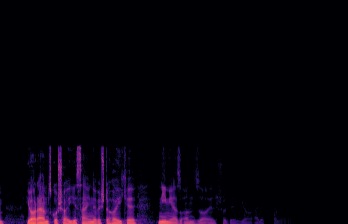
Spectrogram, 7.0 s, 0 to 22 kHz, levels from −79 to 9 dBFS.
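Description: From 2.79 s the speech fades out, and the fade shows truncation distortion: the gain stage kept too few bits, which fits about a 10-bit word, with no dither, so the waveform collapses into coarse steps. From 3.72 s to the end the tail sounds gritty. Unlike broadband hiss, this grit follows the signal and disappears with it.

Between 4.88 s and 4.90 s come bit errors on the ADPCM link. A small fraction of bits flipped across what points to a few frames, and each error throws off the decoder's step size and predictor, so the fault rings briefly as a pop and rough burst with a quick level jump. A plain click would end at once. This damage lingers for milliseconds. The G.722 wideband coding itself carries the speech with little or no added damage.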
